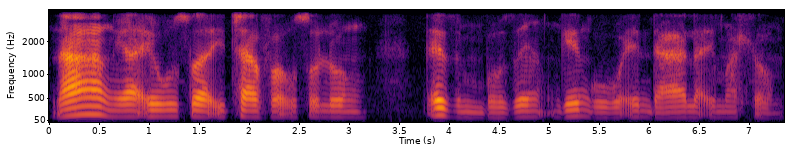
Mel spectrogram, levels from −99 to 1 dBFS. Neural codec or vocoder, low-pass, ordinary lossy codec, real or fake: none; 3.6 kHz; none; real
